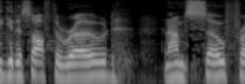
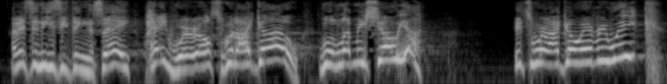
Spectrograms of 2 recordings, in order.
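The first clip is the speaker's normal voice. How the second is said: loud, high preacher shout; preaching shout; 7 semitones higher, 4 dB louder than usual. Real, not acted. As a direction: call it out to the whole church. Preacher calls out to congregation.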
